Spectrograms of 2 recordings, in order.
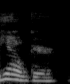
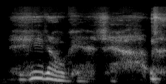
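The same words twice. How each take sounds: First: Said in the usual way. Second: Whispery, breath-only repeat trailing into a laugh; hushed aside. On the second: Real, not acted. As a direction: say it under your breath in disbelief. Repeats remark under breath, amused.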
